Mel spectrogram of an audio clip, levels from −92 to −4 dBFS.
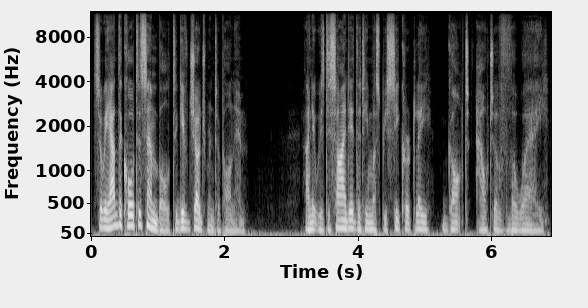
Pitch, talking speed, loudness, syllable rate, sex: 105 Hz, 215 wpm, -22 LUFS, 5.9 syllables/s, male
